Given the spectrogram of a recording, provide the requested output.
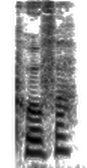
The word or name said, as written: PUFFEREN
